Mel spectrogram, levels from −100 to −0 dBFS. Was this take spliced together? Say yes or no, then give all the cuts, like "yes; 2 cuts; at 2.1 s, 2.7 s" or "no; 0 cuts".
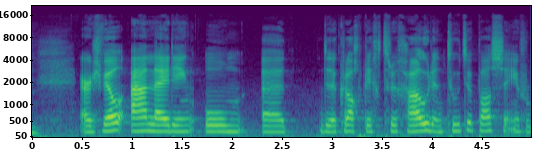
no; 0 cuts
